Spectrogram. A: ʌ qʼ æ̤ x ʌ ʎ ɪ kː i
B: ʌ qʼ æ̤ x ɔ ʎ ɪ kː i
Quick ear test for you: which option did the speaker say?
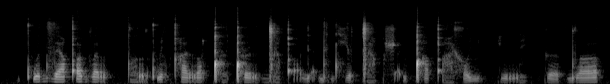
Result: B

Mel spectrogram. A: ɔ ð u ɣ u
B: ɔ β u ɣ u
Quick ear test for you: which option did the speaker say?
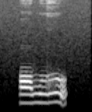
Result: B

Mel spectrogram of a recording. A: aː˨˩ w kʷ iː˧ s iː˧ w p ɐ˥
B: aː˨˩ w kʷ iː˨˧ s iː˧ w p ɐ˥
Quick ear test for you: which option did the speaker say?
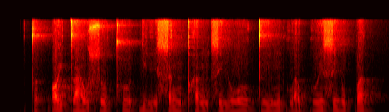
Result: A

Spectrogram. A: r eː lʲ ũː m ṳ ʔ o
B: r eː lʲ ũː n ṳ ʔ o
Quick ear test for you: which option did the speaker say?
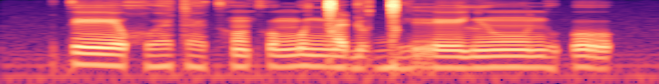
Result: B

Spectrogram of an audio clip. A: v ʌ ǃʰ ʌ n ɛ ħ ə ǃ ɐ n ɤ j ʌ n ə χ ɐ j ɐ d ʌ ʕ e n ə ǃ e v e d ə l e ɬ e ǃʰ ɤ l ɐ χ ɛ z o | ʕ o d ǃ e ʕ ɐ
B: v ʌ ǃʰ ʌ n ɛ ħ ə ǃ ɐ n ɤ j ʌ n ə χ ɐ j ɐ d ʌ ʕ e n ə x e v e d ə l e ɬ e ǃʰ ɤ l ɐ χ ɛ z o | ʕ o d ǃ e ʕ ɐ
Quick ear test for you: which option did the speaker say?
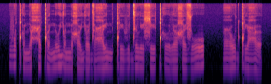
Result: A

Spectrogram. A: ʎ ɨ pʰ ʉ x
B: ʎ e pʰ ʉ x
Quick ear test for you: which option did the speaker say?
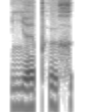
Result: B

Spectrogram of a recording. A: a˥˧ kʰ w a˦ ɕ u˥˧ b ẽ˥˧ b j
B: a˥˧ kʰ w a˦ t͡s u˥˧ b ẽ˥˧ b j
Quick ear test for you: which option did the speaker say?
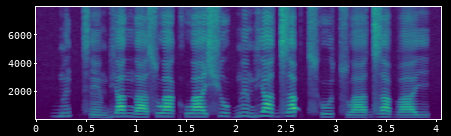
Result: A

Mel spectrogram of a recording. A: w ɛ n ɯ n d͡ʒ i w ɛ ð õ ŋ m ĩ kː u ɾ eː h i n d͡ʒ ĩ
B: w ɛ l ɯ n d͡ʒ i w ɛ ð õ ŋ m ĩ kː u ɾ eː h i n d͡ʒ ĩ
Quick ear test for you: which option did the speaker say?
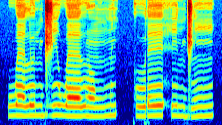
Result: B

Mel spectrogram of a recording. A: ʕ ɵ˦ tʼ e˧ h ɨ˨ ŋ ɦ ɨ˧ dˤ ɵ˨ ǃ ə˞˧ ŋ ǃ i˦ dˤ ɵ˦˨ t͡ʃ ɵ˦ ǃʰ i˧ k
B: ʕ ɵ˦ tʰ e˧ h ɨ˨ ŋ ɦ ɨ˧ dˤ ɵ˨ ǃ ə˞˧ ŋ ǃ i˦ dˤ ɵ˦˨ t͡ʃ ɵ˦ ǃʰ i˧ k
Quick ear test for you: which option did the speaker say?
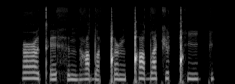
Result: A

